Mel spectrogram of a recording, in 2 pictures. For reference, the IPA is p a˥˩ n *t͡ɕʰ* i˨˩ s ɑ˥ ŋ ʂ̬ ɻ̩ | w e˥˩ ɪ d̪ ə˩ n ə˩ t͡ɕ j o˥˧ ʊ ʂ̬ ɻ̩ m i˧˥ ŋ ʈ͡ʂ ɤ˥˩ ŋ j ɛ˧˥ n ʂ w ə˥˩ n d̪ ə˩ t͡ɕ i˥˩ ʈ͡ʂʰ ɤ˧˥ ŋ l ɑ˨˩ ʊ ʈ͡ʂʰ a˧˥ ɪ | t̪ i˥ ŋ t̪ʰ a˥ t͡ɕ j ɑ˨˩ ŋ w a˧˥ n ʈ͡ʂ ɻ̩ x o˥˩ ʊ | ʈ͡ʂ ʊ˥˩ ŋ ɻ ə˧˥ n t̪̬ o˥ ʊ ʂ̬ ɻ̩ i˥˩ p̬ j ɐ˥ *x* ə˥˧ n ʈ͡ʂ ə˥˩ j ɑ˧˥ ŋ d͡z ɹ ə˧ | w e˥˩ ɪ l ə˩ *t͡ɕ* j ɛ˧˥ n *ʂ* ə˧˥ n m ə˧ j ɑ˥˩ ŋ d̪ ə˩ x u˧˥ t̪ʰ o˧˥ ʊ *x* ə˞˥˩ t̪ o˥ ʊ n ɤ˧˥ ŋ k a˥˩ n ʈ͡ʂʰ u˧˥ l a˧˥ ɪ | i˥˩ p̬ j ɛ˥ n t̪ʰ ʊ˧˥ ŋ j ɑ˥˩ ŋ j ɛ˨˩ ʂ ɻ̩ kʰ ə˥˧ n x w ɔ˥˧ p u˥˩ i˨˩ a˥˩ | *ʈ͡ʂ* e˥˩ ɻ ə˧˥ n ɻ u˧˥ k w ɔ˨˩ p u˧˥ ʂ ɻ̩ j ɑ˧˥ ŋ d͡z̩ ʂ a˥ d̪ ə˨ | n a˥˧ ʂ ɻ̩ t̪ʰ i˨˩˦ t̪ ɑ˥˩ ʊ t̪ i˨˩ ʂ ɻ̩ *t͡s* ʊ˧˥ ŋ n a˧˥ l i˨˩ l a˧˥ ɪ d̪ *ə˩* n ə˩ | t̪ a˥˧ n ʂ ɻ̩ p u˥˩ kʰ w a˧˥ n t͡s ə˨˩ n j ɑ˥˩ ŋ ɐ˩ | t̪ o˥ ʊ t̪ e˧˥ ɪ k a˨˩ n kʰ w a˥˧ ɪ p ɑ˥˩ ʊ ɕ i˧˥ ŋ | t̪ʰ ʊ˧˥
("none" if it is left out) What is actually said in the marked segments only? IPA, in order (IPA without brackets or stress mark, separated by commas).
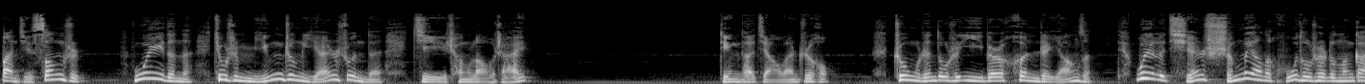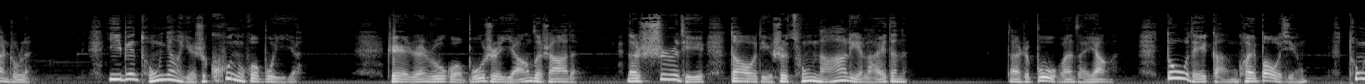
t͡ɕʰ, x, t͡ɕʰ, ʂ, ʂ, ʈ͡ʂ, t͡sʰ, ə˧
